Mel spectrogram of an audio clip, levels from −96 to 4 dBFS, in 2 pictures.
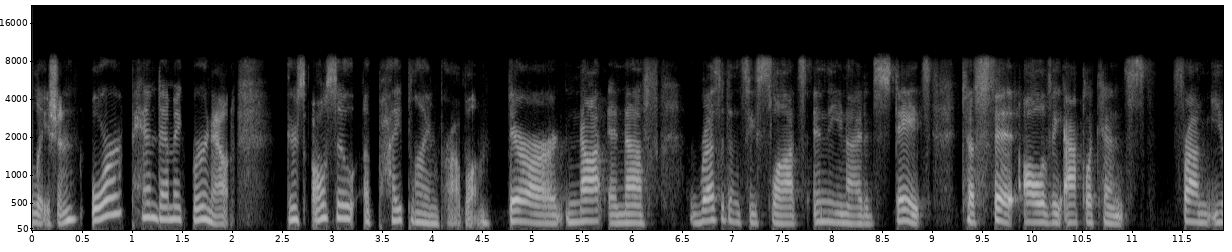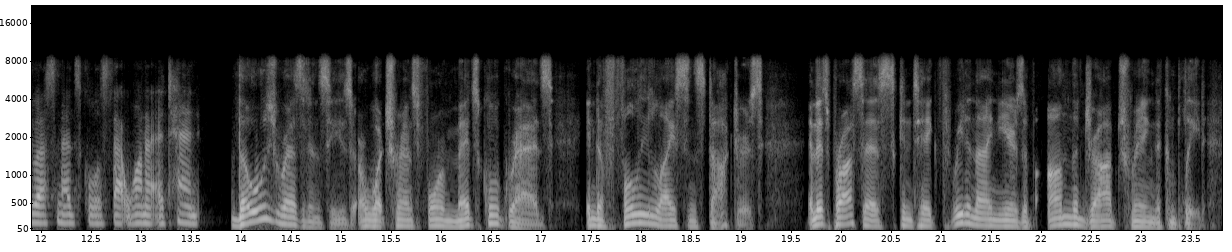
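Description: From start to finish the speech sounds muffled, hoarse and slightly robotic, with nothing above about 8.7 kHz. That is Opus voice compression in its SILK mode: a wideband band limit and coarsely coded excitation, which fits a low bitrate near 10 kbps.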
